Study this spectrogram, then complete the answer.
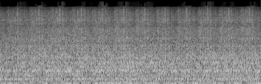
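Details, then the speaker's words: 1952 Ford F4 farm truck, 43,000 miles, mild restoration, engine said to match the 8N tractor's, with mechanical fuel pump and one-barrel carburetor: a steady, even idle with a soft tractor-like thump and no misses. Normal. "I think this was the same motor that they put in the 8N tractor, and it has kind of a tractor motor sound to it, kind of a thump, thump, thump, thump, thump."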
